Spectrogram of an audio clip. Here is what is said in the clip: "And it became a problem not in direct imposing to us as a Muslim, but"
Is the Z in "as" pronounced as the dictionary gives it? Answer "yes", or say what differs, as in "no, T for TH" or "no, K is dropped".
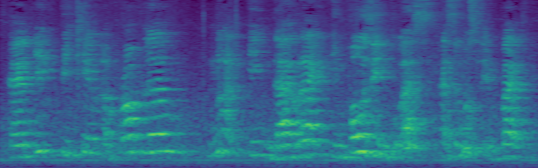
no, S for Z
